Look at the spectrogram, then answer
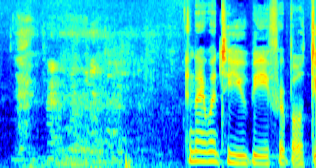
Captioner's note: audience laughing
